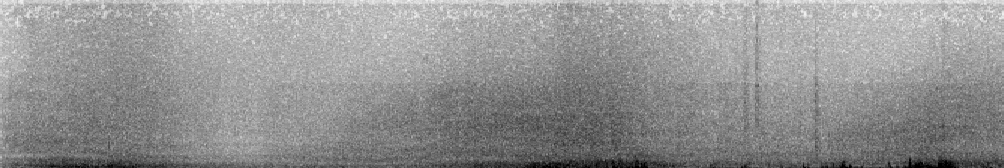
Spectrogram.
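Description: Ocean waves break on rocks along the shore at Curaçao, a loud rushing surge that swells and recedes, with heavy wind buffeting the microphone and a few close splashes near the end.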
